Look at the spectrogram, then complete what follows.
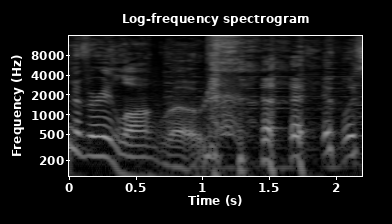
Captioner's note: laughs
